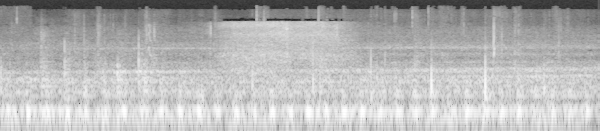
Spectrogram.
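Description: A train rumbles steadily with a deep, droning hum as it slows into a station, and a loud burst of hissing air rises briefly midway. No one speaks.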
